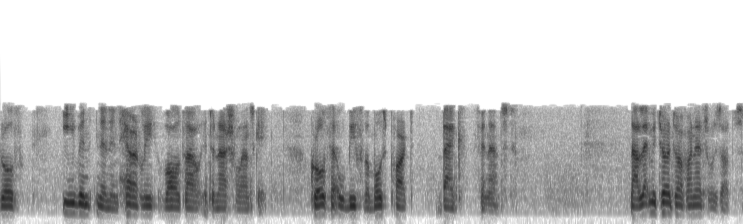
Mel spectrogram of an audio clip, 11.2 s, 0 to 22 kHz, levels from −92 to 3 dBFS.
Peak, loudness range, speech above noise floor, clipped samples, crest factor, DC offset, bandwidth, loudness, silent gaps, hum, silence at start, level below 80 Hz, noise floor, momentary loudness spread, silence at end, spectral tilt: 0 dBFS; 4 LU; 24 dB; under 0.1%; 18 dB; under 0.1%; 4 kHz; -18 LUFS; none; none; 0 s; -72 dBFS; -42 dBFS; 22 LU; 0 s; -8.5 dB/octave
